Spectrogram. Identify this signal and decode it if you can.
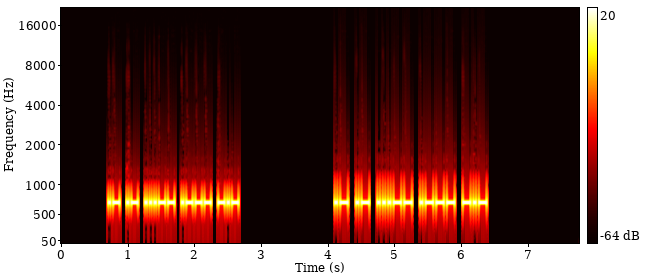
Morse code, heard as a keyed tone, about 34 wpm, 700 Hz. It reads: AA3JK AA3JK
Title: Speed Racing - USA 2x2 Call Signs 30wpm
